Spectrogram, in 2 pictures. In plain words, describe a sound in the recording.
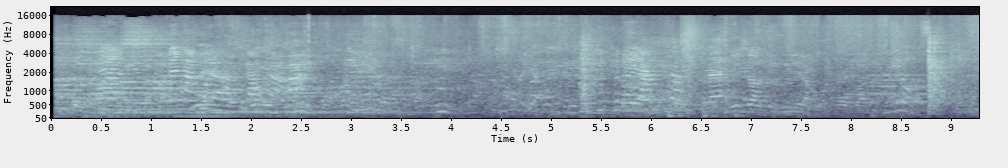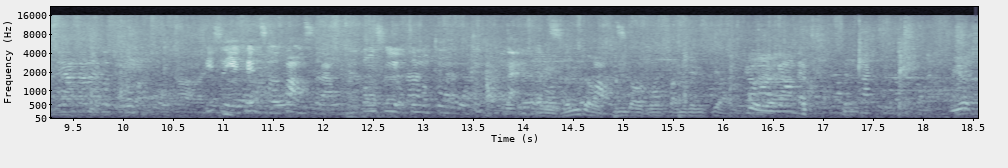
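Several men and women chat nearby in overlapping voices.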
